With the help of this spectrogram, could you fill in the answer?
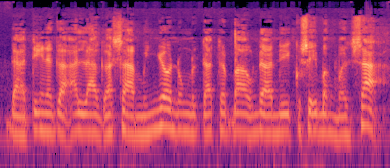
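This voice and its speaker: A woman's voice: low-pitched, little pitch movement, quick pace, a bit bright, slight background noise. A woman playing a feisty, doting old grandmother in a radio drama, folksy and exclamatory. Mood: reminiscing. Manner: folksy, exclamatory, teasing and fussing.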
